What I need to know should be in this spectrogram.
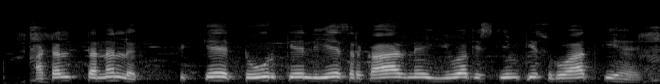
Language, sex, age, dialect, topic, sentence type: Hindi, male, 18-24, Awadhi Bundeli, banking, statement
